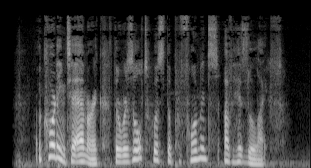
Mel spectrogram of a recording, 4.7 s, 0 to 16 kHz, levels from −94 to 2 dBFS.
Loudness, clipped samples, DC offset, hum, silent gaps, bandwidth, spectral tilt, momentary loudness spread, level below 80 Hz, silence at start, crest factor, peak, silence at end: -22 LUFS; under 0.1%; under 0.1%; none; none; 11.5 kHz; -6.5 dB/octave; 10 LU; -46 dBFS; 0.3 s; 20 dB; -2 dBFS; 0.45 s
